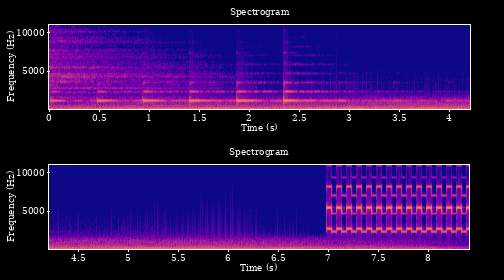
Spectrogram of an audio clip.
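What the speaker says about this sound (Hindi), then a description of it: "आस्था का फोन है" A phone ringtone chimes several times in a repeating melodic pattern, then a brighter rapid electronic ring starts near the end, over a low steady hum.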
